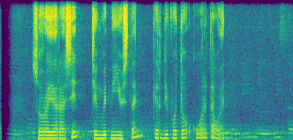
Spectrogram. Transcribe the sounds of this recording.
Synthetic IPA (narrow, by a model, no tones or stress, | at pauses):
sɔɾajaɾasit̪̚d͡ʒɨŋwit̪̚nijust̪ankɨrdipɔt̪ɔkuwart̪awa̰n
